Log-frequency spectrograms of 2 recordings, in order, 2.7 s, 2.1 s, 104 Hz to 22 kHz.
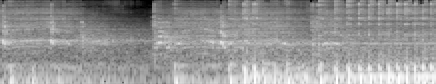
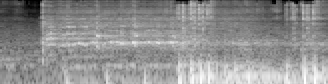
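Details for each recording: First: Dirt Kicker XV110 110cc electric-start automatic dirt bike at first start: catches after a few cranks, fast slightly uneven putter held with a little throttle; dies when throttle released, won't hold idle yet. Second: Kickin Powersports 110cc Dirt Kicker XV110 with electric start and fully automatic engine, kill switch on, key on, brake pulled: a short starter whir and cranking pulses, then it fires within about a second. A clean start that needs a little gas to keep running.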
